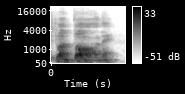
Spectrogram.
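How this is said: The name is pronounced the Italian way. This is how people in Italy say it. "if you go to Italy, it's Plantone"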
